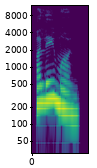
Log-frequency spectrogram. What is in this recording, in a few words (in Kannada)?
"ಅಲೇಮಾನಿ", kannada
